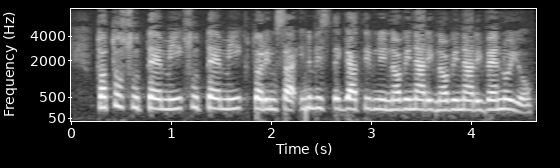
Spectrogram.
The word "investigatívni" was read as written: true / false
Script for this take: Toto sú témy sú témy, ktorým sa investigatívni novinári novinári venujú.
true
